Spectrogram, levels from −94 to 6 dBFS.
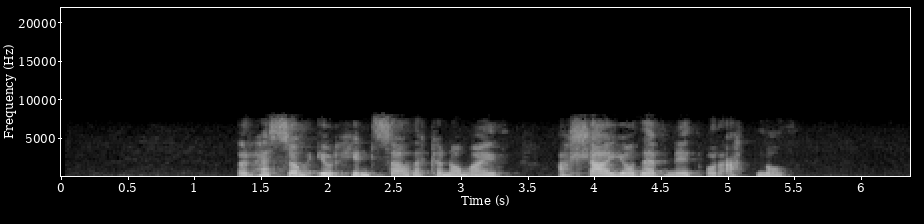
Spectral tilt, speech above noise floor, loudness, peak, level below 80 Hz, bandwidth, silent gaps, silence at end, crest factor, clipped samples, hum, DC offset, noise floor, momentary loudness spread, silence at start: -4.5 dB/octave; 46 dB; -27 LUFS; -8 dBFS; -70 dBFS; 8.2 kHz; none; 0.95 s; 22 dB; under 0.1%; none; under 0.1%; -72 dBFS; 10 LU; 1.3 s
